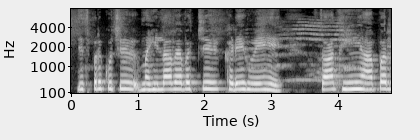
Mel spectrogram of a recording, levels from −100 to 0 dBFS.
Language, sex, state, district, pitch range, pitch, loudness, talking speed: Hindi, female, Uttar Pradesh, Saharanpur, 220-235 Hz, 230 Hz, -14 LUFS, 160 wpm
